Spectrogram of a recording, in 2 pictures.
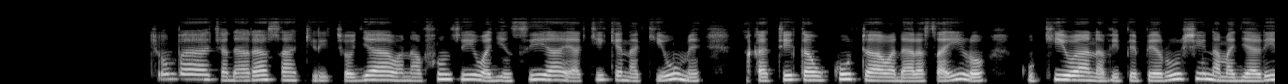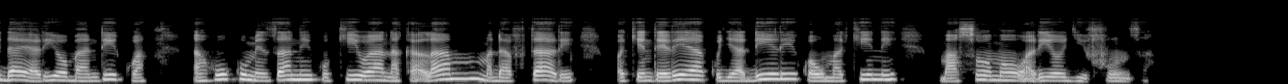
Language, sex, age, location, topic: Swahili, female, 25-35, Dar es Salaam, education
